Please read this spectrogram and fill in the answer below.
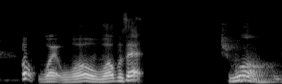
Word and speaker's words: Shmuel: Shmuel, that's the Hebrew for Samuel.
